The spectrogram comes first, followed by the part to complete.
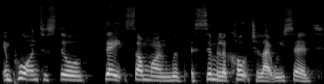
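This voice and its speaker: A woman's voice: medium pitch, quick pace, mellow. A woman on a casual panel discussion who cuts in with pointed questions.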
